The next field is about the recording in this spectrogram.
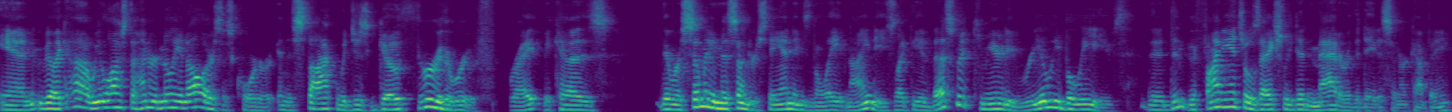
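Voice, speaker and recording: A man with a Southern US accent at a very fast pace, with very wide pitch swings and hardly any pauses. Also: medium pitch for a man. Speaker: cybersecurity association president. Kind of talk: podcast interview. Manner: many fillers and false starts.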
